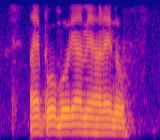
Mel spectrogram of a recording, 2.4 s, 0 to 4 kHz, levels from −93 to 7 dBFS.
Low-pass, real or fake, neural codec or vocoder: 3.6 kHz; real; none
